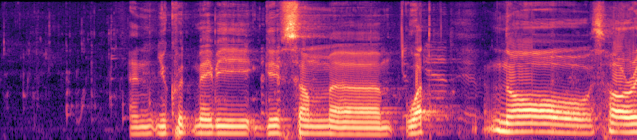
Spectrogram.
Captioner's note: laughs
